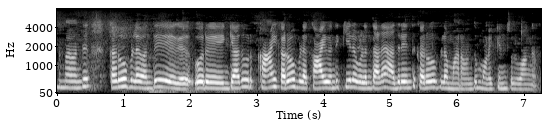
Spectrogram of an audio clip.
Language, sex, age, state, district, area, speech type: Tamil, female, 60+, Tamil Nadu, Sivaganga, rural, spontaneous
